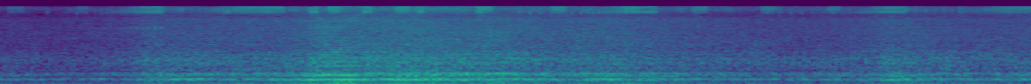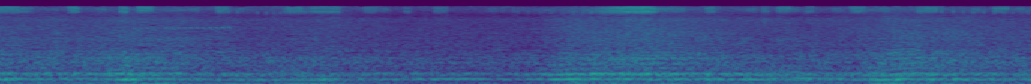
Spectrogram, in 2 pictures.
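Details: Honey bee swarm being hived. A dense, steady buzzing hum swells and fades over several seconds, with a low droning tone and a brighter overtone above it.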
